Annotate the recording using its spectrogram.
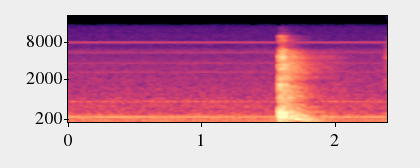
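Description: A boy's single short cough about one and a half seconds in, over a faint steady electrical hum.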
